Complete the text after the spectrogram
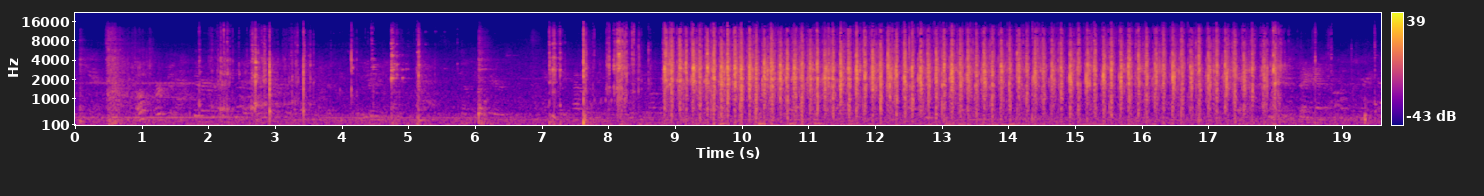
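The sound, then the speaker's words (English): A few scattered clinks and knocks, then a cocktail shaker holding four drink ingredients in equal parts is shaken hard for about nine seconds, ice rattling in a fast, steady, loud rhythm before stopping abruptly. “Okay, now we got those 4 ingredients in equal parts in our glass, so this is one of the easiest drinks to make. And just shake it up.”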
